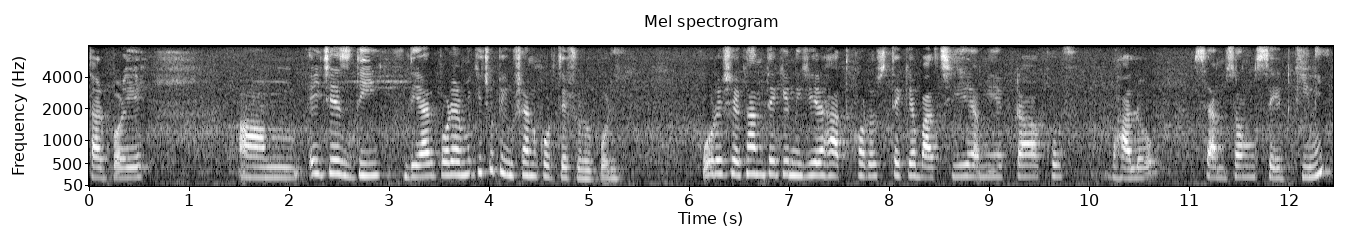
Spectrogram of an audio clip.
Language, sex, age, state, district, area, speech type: Bengali, female, 18-30, West Bengal, Dakshin Dinajpur, urban, spontaneous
